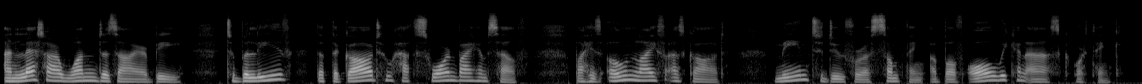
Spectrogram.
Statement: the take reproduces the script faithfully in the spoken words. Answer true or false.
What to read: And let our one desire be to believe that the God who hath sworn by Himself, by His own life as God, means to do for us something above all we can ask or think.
false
